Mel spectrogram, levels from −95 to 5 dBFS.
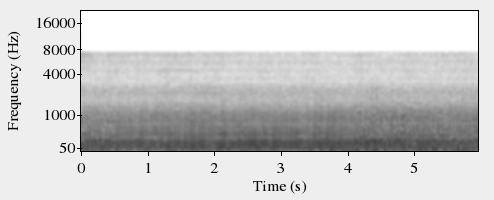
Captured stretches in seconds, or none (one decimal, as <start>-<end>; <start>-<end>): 0.0-0.5; 4.1-6.0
